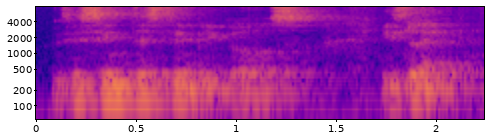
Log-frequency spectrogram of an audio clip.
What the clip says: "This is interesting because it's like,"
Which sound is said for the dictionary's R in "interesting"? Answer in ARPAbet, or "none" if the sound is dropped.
none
